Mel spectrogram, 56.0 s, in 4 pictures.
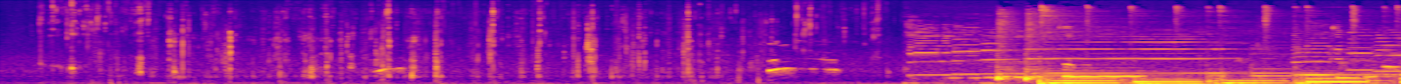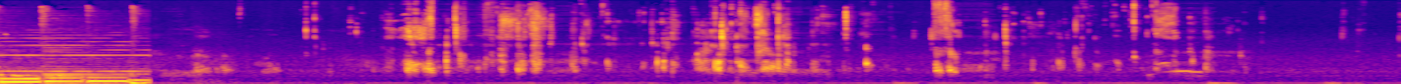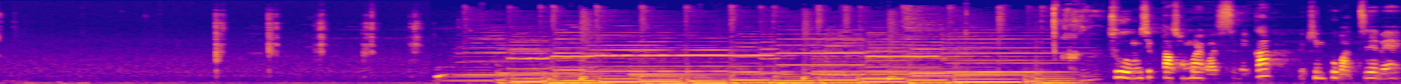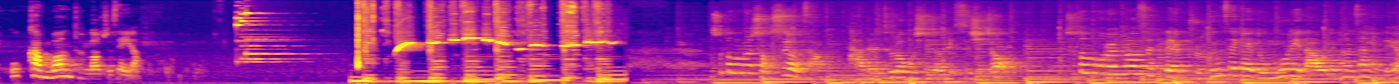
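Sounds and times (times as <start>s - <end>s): wet crunching chewing: 0.4s - 9.2s, 17.0s - 26.7s, 30.2s - 32.4s
wet mouth clicks and smacks: 17.0s - 26.7s, 38.6s - 38.8s, 45.6s - 48.2s.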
